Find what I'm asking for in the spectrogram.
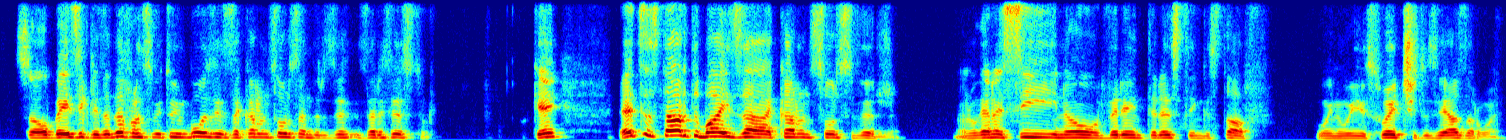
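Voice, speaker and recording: A man's high pitch with lively intonation over a quiet background. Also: fairly quick pace. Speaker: instructor. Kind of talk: lecture.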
